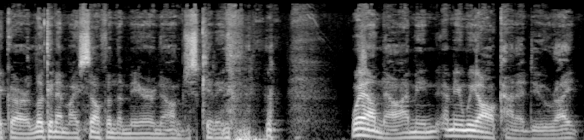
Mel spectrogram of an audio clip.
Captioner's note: chuckle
